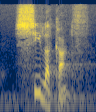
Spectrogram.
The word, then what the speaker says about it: Coelacanth: Well, you pronounce that Coelacanth.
